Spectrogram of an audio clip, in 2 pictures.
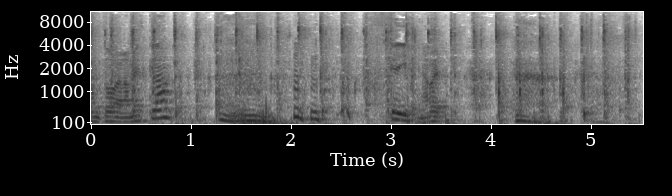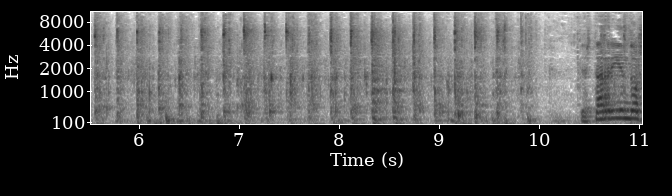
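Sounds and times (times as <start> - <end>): whisk beating eggs in metal bowl: 0.0 - 11.0.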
